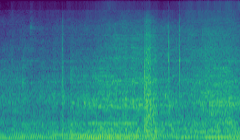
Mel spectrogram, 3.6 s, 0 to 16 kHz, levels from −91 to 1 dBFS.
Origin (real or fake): fake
